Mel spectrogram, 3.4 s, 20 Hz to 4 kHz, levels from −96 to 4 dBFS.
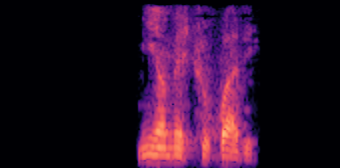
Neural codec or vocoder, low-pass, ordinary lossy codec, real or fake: none; 3.6 kHz; MP3, 24 kbps; real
